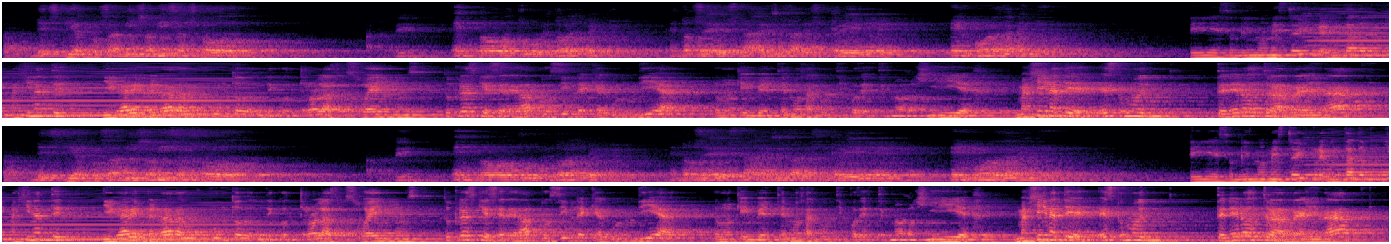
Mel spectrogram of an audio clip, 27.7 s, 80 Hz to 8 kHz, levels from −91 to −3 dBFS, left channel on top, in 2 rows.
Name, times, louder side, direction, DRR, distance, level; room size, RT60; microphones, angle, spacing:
voice 1, 0.3-2.4 3.7-4.1 4.5-6.2 6.7-8.9 9.5-10.5, equal, 25° left, -9 dB, 2.7 m, -30 dB
voice 2, 11.9-14.6 14.9-18.0 18.3-20.6 21.0-23.7 24.0-25.5 26.0-27.6, right 1 dB, 40° right, 3 dB, 1.3 m, -27 dB
Bowed string instrument, 13.0-16.6, right 1 dB, 5° left, 3.2 m, -33 dB
25.5 x 14.5 x 3.4 m, 2.6 s
head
